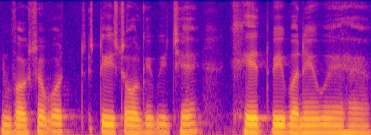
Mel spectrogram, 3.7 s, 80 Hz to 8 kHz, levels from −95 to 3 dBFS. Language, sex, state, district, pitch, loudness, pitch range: Hindi, male, Delhi, New Delhi, 120 Hz, -16 LUFS, 115-125 Hz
